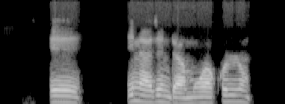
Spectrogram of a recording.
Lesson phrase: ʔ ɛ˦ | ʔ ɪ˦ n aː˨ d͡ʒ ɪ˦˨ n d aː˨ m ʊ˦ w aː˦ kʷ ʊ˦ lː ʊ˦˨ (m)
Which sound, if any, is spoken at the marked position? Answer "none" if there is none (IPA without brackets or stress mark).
ŋ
